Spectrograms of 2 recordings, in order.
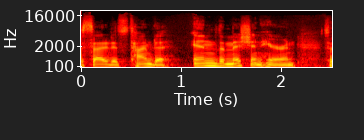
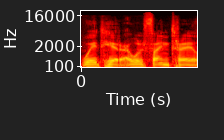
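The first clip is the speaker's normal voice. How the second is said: put-on Russian accent, curt and clipped. Recalling a whiteout on a mountain, the speaker quotes a woman: russian accent. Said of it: "she's in her Russian accent".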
